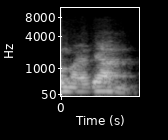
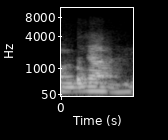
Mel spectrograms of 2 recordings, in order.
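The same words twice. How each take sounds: First: Miami said the English way, my-AM-ee. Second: Miami said the Spanish way, mee-AH-mee, each letter as written. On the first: Professor showing students the way he never says it, Miami as in English. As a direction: Miami anglicized to Mayami, with the gliding first vowel. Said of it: "nunca digo Miami". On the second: Professor showing students his own way of saying it, Miami in Spanish. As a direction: Miami with a plain Spanish i and a, no English glide. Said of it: "Yo siempre digo Miami". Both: Shown as a demonstration.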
